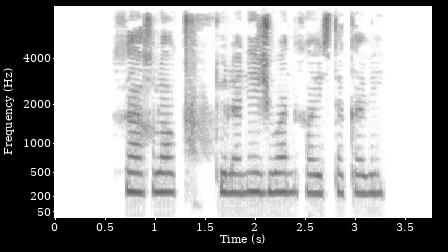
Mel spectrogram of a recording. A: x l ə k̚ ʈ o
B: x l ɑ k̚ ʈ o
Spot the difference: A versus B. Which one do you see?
B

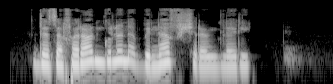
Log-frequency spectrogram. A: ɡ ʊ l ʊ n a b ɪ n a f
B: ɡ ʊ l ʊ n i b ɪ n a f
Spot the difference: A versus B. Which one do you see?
A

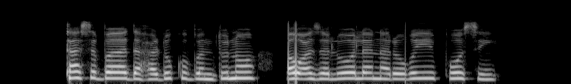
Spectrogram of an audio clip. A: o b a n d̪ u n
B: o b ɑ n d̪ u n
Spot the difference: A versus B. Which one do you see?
A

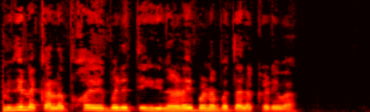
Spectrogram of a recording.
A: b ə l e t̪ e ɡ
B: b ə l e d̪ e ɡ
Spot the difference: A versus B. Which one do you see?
A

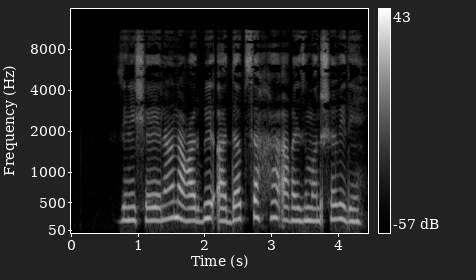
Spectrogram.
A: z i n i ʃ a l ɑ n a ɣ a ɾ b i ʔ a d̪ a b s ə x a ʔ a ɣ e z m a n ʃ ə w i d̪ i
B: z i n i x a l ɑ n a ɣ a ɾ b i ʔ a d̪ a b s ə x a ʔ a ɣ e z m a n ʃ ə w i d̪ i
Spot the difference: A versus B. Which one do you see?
A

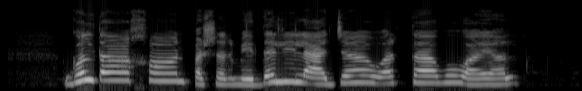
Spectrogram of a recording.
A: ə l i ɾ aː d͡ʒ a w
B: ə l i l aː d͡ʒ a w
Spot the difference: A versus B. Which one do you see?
B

